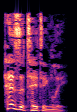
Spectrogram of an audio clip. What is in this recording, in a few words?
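"hesitatingly", British English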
